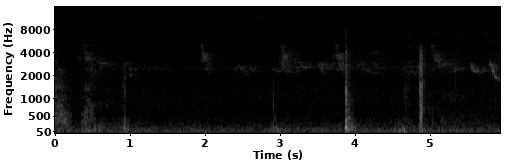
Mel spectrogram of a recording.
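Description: Faint birds chirping in short notes, with a quick run of chirps near the end. Two sharp knocks about four and five seconds in, the first the loudest sound.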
